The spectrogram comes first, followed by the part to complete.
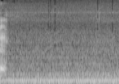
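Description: Steady low drone of a running vehicle, heard from inside its cab, with a constant low hum throughout.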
